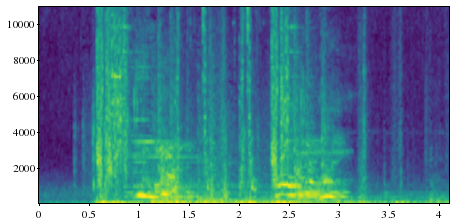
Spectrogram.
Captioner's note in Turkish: Ok Sesleri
